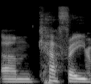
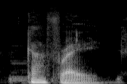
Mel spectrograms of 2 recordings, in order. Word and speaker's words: Khafre: These were colossal, interconnected cylinders hidden deep below the Khafre, I think it's pronounced, pyramid. I actually brought it up here because I couldn't pronounce it. Hang on. Khafre.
